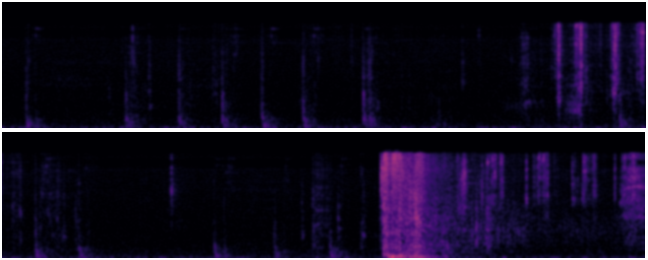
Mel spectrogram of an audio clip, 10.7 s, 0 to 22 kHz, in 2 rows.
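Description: Gunfire in Red Dead Redemption 2, a steady scatter of sharp distant shots throughout that thickens into faster volleys, then one loud close blast near the end.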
